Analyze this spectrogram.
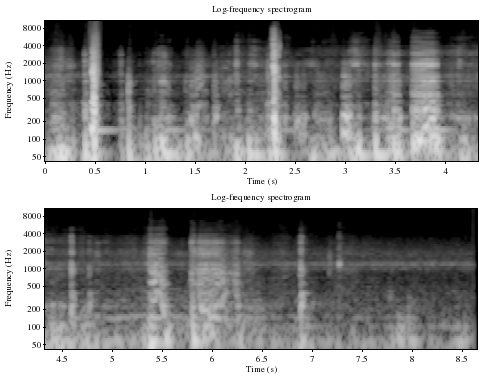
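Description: Dirt bike engine idling with a low rumble, broken by irregular knocks and rustling bursts close to the microphone.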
